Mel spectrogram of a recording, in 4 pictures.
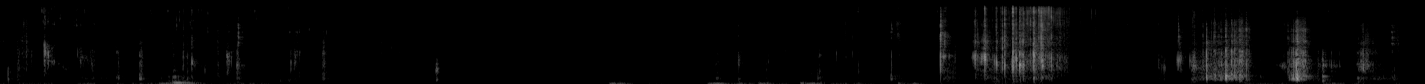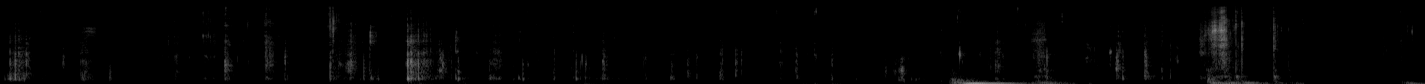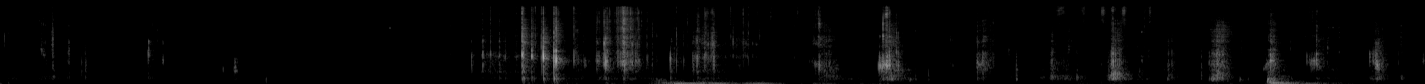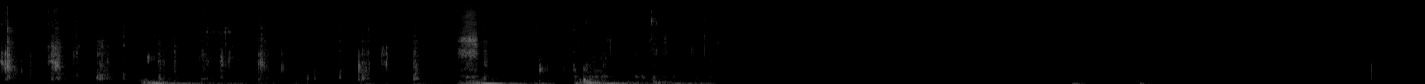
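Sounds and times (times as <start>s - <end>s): crunching crispy bread: 8.4s - 15.0s, 25.8s - 27.2s, 33.2s - 37.6s.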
